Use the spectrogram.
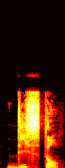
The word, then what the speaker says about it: distant: Distant. Final T not pronounced.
